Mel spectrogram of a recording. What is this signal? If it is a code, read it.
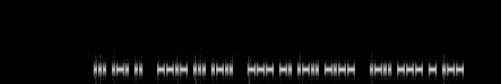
Morse code, heard as a keyed tone, about 54 wpm, 700 Hz. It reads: SRI QSL ONLY LOTW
